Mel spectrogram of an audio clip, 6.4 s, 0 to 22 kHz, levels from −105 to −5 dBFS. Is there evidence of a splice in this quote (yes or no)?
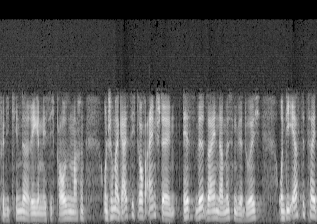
yes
